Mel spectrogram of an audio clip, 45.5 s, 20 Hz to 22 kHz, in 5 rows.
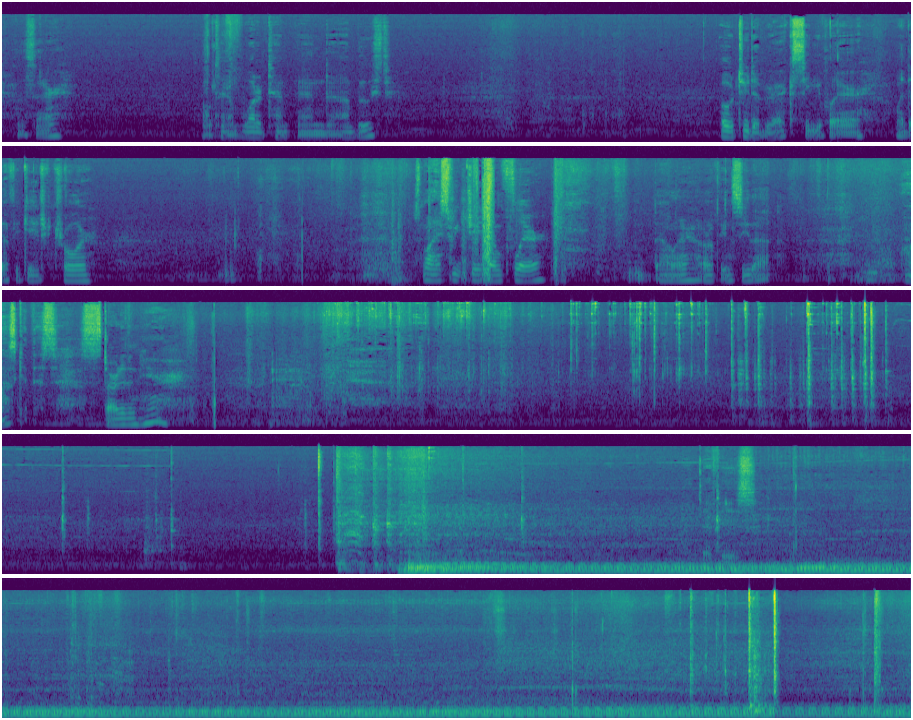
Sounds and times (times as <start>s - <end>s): Speech: 0.1s - 0.8s, 2.0s - 4.0s, 7.2s - 10.1s, 13.2s - 14.6s, 15.4s - 16.9s, 18.0s - 20.0s, 34.2s - 35.0s
Outside, urban or manmade: 19.7s - 45.4s
Car: 30.7s - 45.4s.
